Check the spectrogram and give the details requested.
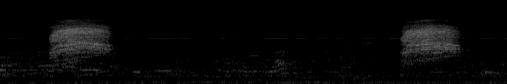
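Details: Javan pied starling basic song, two harsh, buzzy rasps about three and a half seconds apart, each loud and broad, with near silence and faint soft notes between.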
